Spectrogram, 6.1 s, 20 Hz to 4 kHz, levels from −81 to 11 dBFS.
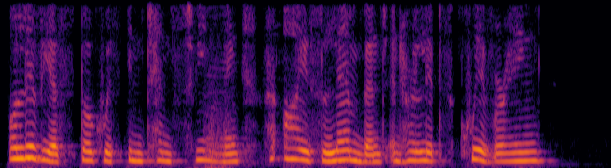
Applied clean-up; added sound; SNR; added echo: neural separator model SepFormer DNS4.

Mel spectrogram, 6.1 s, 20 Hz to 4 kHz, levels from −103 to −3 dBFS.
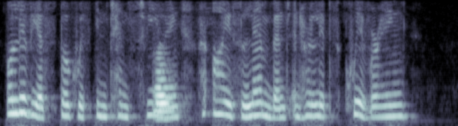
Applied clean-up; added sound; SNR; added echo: none; Brass instrument; -2 dB; none.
